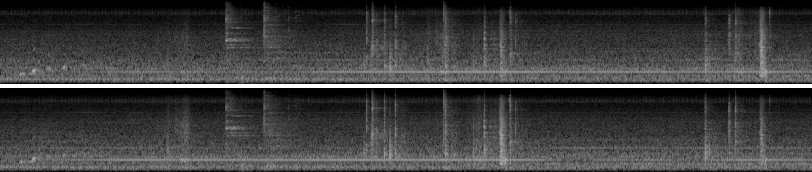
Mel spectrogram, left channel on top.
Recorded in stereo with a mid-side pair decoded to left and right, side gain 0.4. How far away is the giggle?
About 4 m.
